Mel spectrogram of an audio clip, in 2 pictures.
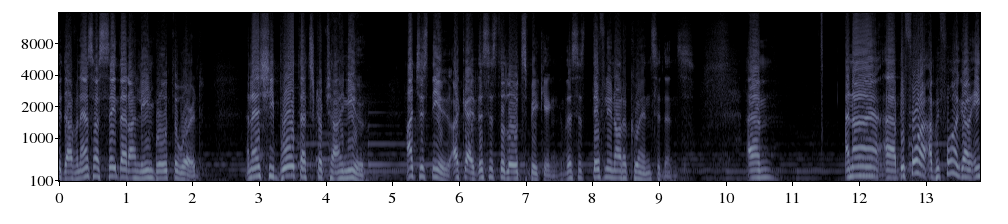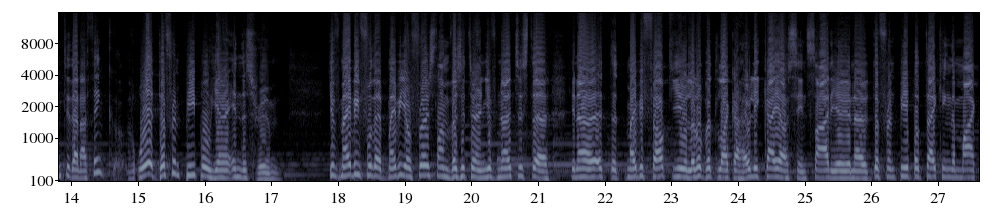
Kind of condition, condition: setting, large echoing room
